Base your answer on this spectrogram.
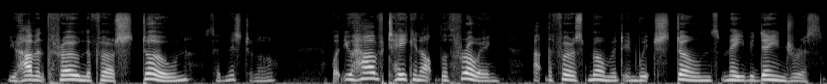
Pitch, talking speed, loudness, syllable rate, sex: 195 Hz, 190 wpm, -18 LUFS, 4.7 syllables/s, female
